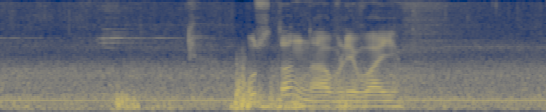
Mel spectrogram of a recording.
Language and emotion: Russian, neutral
